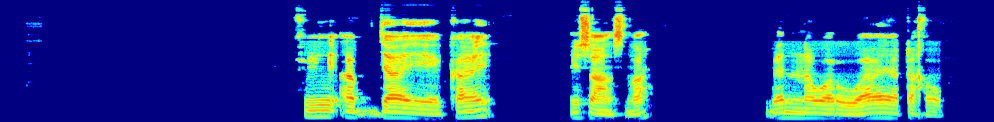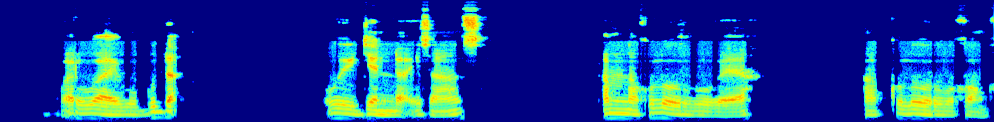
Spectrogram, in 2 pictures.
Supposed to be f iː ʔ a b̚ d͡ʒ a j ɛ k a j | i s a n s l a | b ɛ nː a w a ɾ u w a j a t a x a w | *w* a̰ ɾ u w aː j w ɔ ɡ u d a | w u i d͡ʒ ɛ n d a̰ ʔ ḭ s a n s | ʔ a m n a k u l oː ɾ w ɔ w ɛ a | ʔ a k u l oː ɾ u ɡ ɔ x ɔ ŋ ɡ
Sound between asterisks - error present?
no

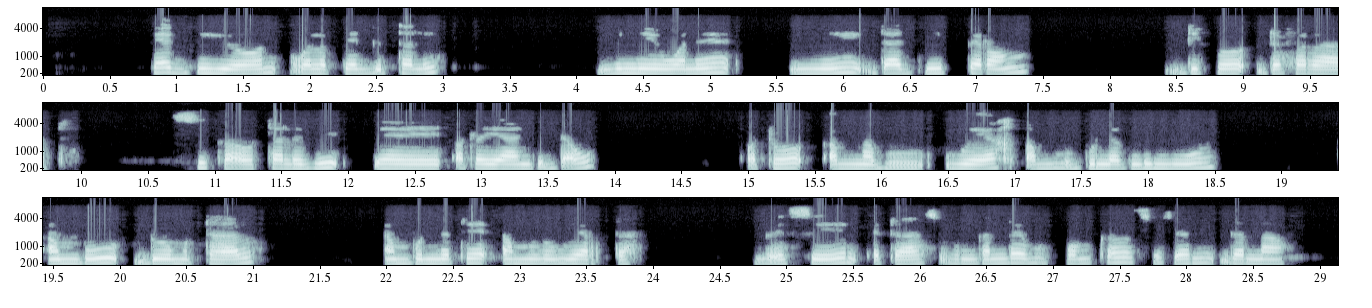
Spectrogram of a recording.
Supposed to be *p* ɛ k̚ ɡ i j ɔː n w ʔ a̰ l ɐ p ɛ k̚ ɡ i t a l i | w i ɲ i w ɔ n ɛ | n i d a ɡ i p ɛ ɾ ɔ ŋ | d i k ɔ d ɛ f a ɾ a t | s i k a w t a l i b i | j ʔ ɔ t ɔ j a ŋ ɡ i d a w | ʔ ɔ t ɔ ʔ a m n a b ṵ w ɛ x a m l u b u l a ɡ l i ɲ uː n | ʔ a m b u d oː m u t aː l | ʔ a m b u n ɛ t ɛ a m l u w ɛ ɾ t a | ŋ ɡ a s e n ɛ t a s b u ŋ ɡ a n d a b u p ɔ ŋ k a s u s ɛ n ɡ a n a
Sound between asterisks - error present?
no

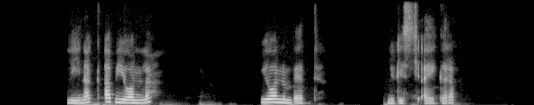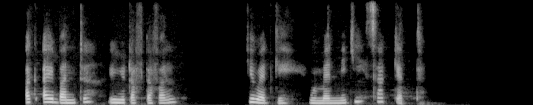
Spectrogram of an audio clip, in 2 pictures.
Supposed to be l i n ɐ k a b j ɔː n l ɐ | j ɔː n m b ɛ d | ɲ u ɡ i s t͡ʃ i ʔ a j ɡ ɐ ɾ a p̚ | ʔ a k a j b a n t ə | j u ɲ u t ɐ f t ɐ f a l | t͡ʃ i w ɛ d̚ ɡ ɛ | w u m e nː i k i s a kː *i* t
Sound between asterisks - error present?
yes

